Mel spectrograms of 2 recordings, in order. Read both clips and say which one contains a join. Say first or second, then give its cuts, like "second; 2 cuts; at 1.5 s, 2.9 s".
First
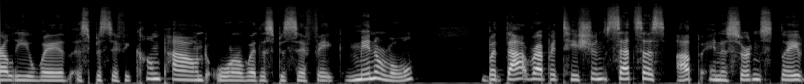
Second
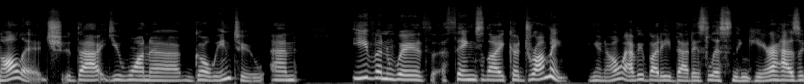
first; 2 cuts; at 3.4 s, 6.1 s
